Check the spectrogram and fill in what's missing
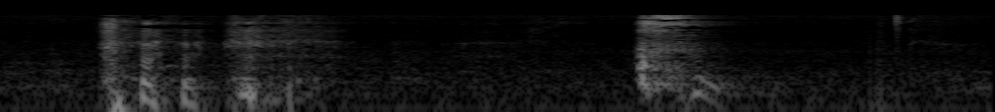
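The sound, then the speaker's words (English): A quick run of three or four harsh, raspy coughs, then a pause and one louder, sharper cough, followed by a faint throaty catch. No one speaks. “I told someone at some point someone's going to bring me some water because of this dumb cough of mine.”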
